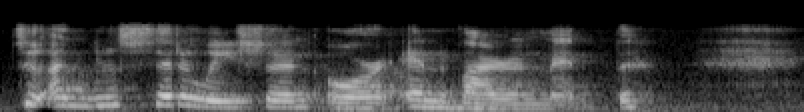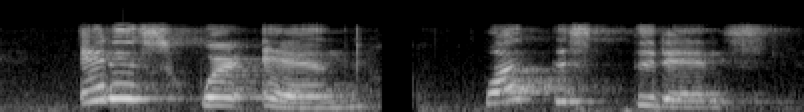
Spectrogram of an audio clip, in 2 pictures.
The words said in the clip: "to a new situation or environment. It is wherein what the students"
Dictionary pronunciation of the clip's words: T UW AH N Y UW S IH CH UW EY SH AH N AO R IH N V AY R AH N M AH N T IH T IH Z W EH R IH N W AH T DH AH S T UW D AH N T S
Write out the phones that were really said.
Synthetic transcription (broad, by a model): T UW AH N Y UW S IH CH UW EY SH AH N AO R IH N V AY R AH N M AH N T IH T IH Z W EH R IH N W AH T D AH S T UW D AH N T S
